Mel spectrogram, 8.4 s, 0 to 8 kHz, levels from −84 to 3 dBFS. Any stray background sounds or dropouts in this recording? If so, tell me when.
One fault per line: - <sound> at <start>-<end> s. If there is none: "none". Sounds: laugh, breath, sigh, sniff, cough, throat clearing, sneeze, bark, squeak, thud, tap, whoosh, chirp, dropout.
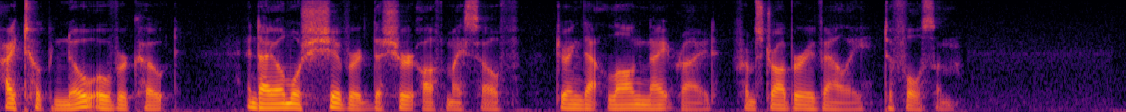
none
